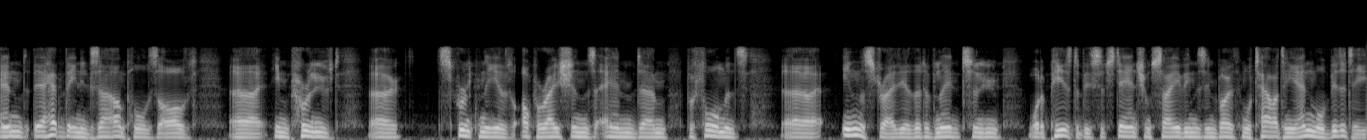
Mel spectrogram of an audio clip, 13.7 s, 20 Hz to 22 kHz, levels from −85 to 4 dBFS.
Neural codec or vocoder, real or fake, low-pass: autoencoder, 22.05 kHz, a latent of 192 numbers a frame, VITS, trained on many speakers; fake; 5.4 kHz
